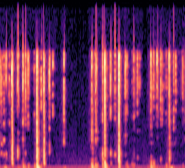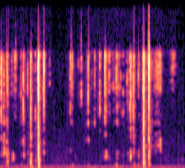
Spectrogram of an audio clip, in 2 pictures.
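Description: Clicky keystrokes on a computer keyboard come in quick bursts with short pauses between them, close and fairly quiet, with no one speaking.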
